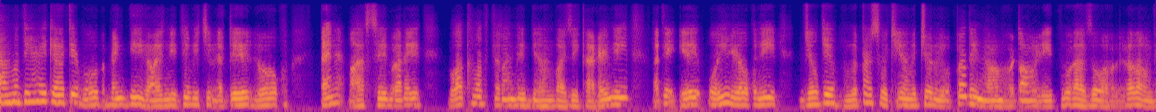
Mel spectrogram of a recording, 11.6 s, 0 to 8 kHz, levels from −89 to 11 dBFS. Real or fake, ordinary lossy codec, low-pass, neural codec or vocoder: fake; none; 7.2 kHz; codec, 16 kHz, 0.5 kbps, FreqCodec, smaller model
